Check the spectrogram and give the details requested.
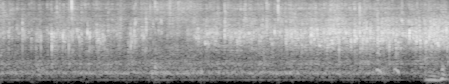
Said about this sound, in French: Non, c'est le beurre qui crépite dans une poêle. Ah c'est un bruit que j'adore, une odeur aussi que j'adore.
